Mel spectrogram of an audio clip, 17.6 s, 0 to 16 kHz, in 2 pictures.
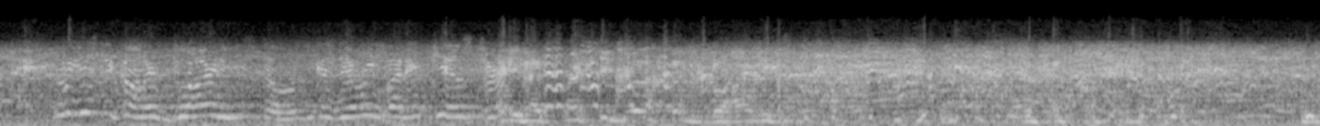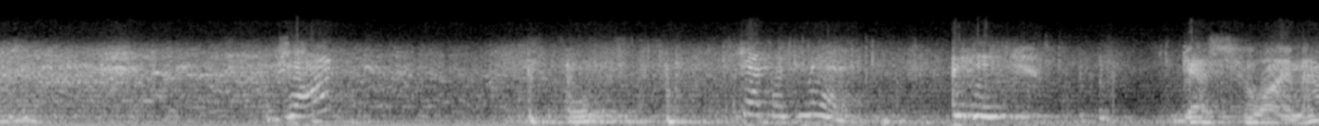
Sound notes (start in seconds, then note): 4.7 laughs; 7.3 audience laughing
